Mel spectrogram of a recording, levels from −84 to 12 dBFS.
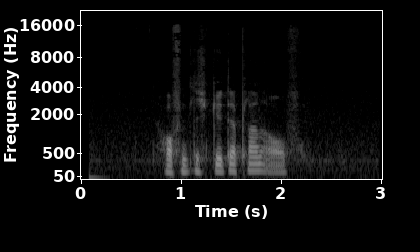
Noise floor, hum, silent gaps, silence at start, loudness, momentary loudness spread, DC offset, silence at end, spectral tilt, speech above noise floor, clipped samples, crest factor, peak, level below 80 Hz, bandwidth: -65 dBFS; none; none; 0.1 s; -39 LUFS; 9 LU; under 0.1%; 0.75 s; -6.5 dB/octave; 27 dB; under 0.1%; 24 dB; -18 dBFS; -76 dBFS; 16 kHz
